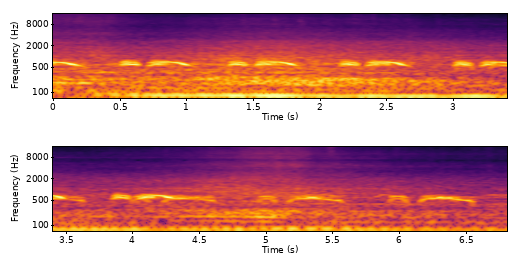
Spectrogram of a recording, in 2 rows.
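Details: Spotted dove, an adult of 18 months, gives a steady run of mellow two-part coos, each short note followed by a drawn-out falling one, over constant low hum and faint voices.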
